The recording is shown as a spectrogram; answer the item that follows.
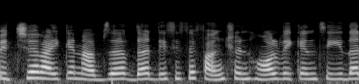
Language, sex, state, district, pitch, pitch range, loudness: English, female, Punjab, Fazilka, 255 Hz, 245-265 Hz, -16 LUFS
